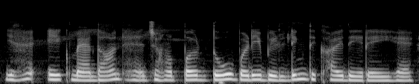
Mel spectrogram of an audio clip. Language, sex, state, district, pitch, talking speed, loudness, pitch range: Hindi, female, Uttar Pradesh, Saharanpur, 210 Hz, 185 wpm, -14 LUFS, 195-220 Hz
